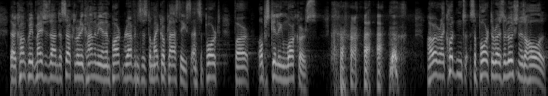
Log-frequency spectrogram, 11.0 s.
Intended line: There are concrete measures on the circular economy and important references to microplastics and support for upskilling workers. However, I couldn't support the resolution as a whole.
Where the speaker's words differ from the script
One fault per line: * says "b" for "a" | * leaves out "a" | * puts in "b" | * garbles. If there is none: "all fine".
all fine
